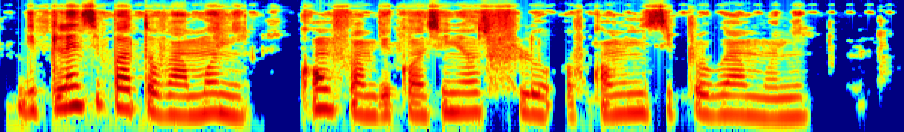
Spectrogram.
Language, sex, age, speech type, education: Nigerian Pidgin, female, 15-29, spontaneous, secondary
